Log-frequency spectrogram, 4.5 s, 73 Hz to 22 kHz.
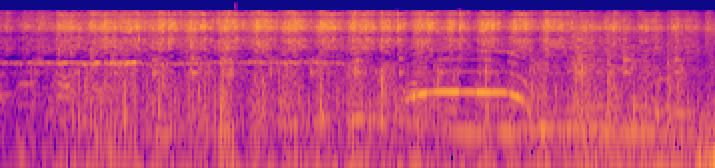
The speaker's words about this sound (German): Wie wir schon gesagt haben, wir waren am Dienstag, am 8. März, anlässlich des feministischen Kampftages auf der Demo am Bahnhofsvorplatz sind wir losgelaufen und wir zeigen euch jetzt mal ein paar Eindrücke, ein paar O-Töne von der Demonstration.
